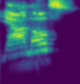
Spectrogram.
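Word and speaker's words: Janos: when his at your first name is pronounced yanos I'm going to pronounce it as Jonas because I don't I'm gonna call him Jonah sukis Jonas um so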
